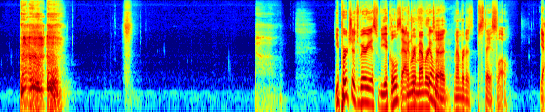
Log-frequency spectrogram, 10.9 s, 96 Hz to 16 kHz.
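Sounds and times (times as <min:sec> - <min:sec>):
person clearing throat forcefully: 0:00.4 - 0:01.4
faint breath: 0:05.1 - 0:06.4
speech: 0:06.7 - 0:10.2.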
